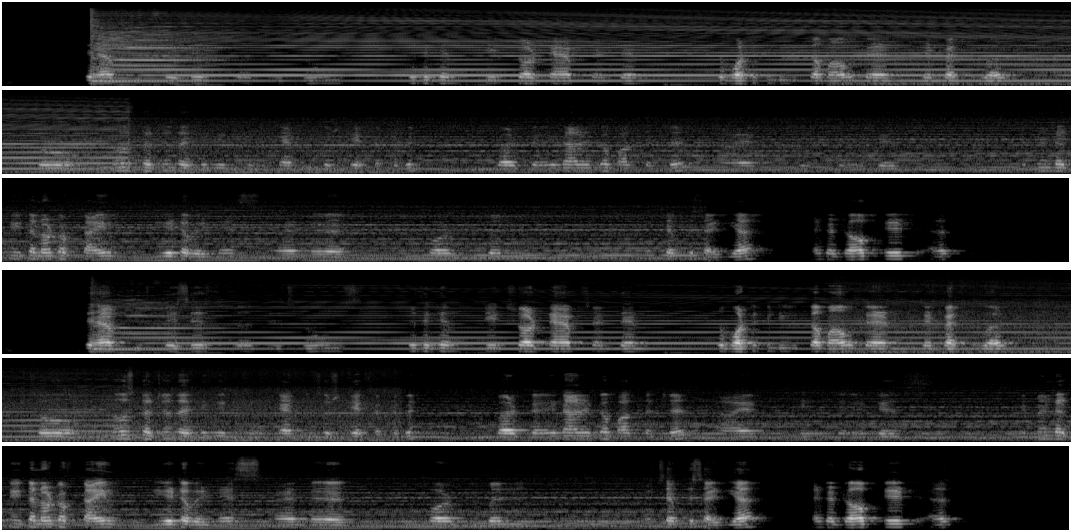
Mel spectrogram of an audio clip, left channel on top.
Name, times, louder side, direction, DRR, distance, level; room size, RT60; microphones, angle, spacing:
voice 1, 0.8-3.4 4.1-4.6 4.8-6.4 7.2-10.1 11.0-14.9 15.6-17.6 17.8-18.3 18.7-18.8 19.1-19.7 20.9-22.6 22.9-23.8 24.1-24.9 25.6-26.6 26.9-27.4 27.8-28.9 29.5-30.9, right 4 dB, 65° right, 0.9 m, -30 dB
sound 1, 0.9-12.3, left 5 dB, 50° left, 1.0 m, -37 dB
sound 2, 8.2-14.7, right 2 dB, 25° right, 0.8 m, -47 dB
sound 3, 11.1-28.4, equal, 30° left, 3.9 m, -43 dB
23.5 x 9.0 x 5.2 m
head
